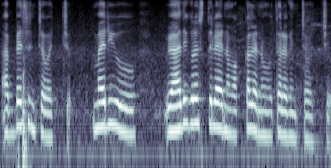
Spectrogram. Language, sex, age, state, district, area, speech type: Telugu, female, 60+, Andhra Pradesh, West Godavari, rural, spontaneous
